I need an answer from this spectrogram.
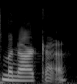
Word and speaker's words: menarche: Here, I'm gonna look up how to pronounce that. Yeah, that's how I would have said. Yeah, Minarca. I just. Or just Menarch. I don't know. I would have said something close, but. Menarch. She said Menarch.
